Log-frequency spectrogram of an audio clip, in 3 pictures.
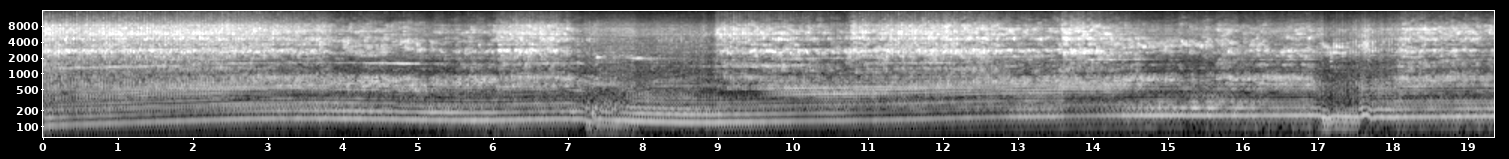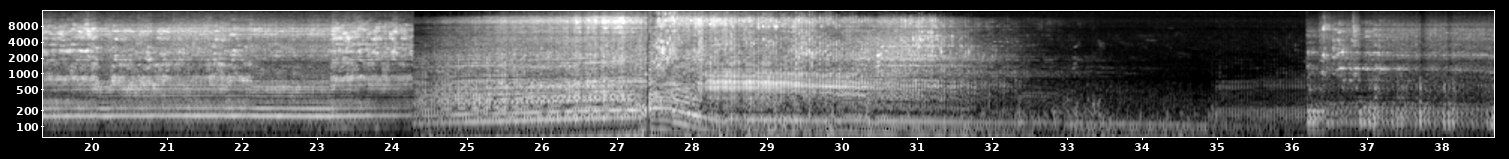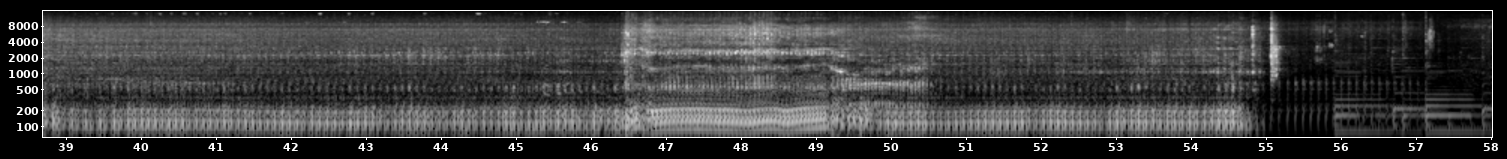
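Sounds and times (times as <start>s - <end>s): motorcycle engine running: 0.0s - 58.0s
wind rush: 24.2s - 36.2s.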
